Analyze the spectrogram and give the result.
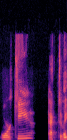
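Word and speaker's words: orchiectomy: correct Dr Ronnie uh it's actually ory ectomy ory ory ectomy it's like an orchid yeah okay because I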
